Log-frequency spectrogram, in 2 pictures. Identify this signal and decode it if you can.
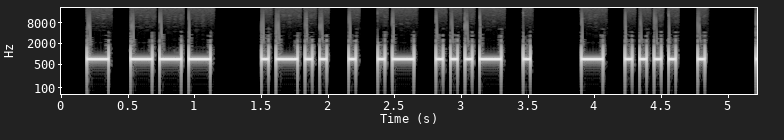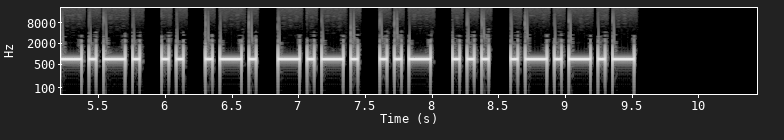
Morse code, heard as a keyed tone, about 22 wpm, 700 Hz. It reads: TO LEAVE THE CIRCUS.
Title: Easy Phrases 22wpm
